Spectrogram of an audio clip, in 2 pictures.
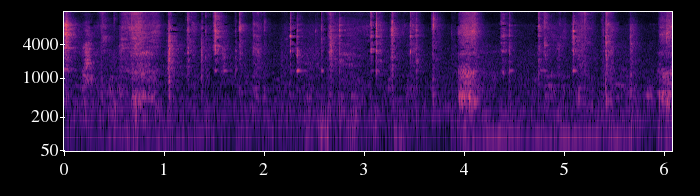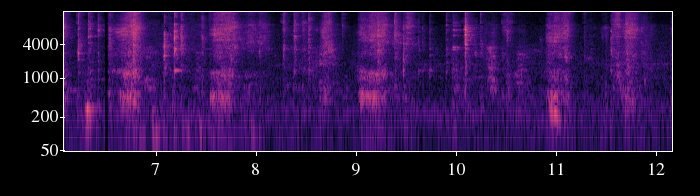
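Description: Spoons clinking against glass cups of soup and chopsticks tapping on a plate, with repeated short slurping and chewing sounds of people eating.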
